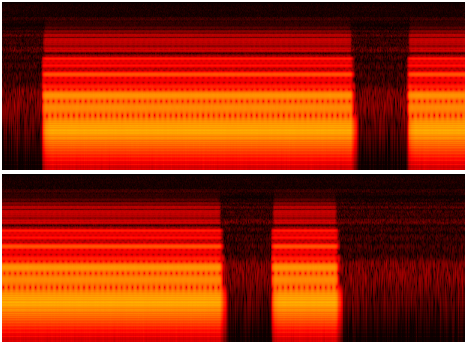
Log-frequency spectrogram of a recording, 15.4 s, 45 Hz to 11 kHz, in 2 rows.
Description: Ship horn signal, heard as a ship's horn, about 170 Hz. 2 long, 1 short. At sea: I intend to overtake on your starboard side.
